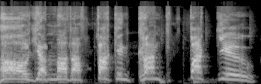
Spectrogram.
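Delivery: slow, loud, raging curse; imitating a friend's rage, shouted slowly; angry yell. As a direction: bellow it like a furious friend.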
